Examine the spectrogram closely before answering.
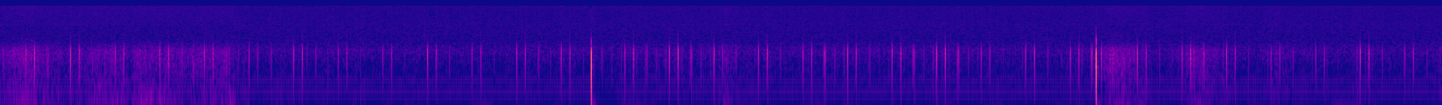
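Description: Surface crackle of an old silent film transfer: irregular faint clicks and ticks several times a second over a faint steady hum, with two louder pops, one about six seconds in and one about eleven seconds in.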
